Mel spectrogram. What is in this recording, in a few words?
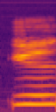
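"yun", Chinese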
